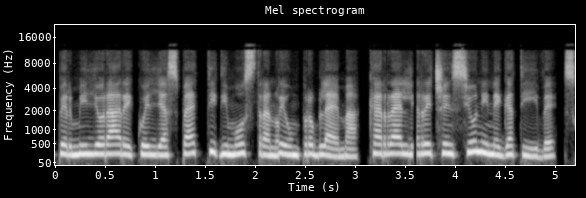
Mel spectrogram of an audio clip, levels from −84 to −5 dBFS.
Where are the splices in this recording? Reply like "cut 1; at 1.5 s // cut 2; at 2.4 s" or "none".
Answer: cut 1; at 1.7 s // cut 2; at 2.2 s // cut 3; at 3.6 s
